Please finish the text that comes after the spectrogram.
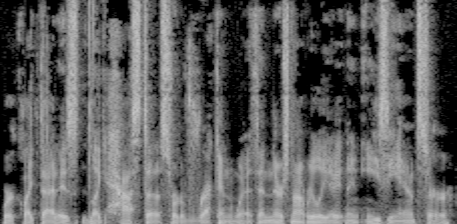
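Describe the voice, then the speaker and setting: A man with a very low voice hosts a conversation, choosing his words carefully and circling back to rephrase. The sound is dry and close, with no room around it. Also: flat delivery, creaky, no room sound. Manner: measured, searching, many restarts and hedges. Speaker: podcast host, interviewer. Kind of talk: thoughtful conversational interview.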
